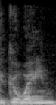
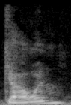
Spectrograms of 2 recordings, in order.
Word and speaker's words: Gawain: instructor was Australian and she pronounced his name Gowan and I always sort of thought that that was sort of the correct pronunciation I thought it was like an older one and it might be is but other people have called it sir gain it pro it's genuinely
